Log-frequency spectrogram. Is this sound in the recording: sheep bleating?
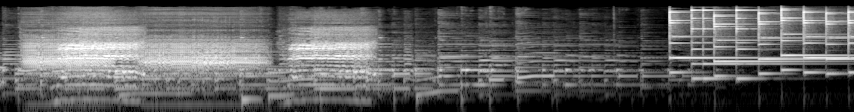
yes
